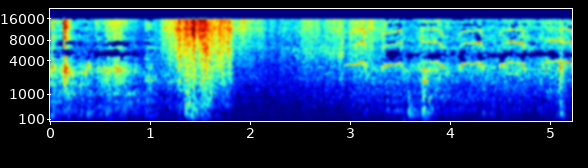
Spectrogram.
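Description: A falcon calling in a quick run of short, sharp repeated notes, about three a second, starting a little past halfway. A brief scrape or rustle comes earlier, about a second and a half in.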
